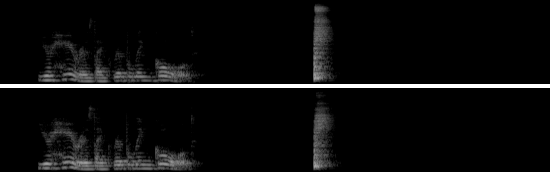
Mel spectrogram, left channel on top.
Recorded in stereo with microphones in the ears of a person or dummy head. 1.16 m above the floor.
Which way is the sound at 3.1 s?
40° left (ahead or behind).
